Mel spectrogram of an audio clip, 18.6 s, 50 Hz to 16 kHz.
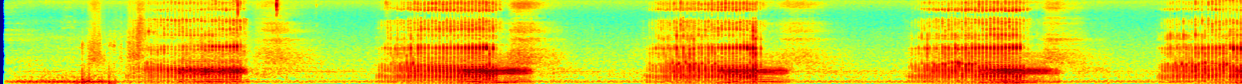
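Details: Regular loud fluttering snores from sleeping bulldogs, about 13 breaths a minute, each inhale a rattling snore; ordinary snoring of a flat-faced breed.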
